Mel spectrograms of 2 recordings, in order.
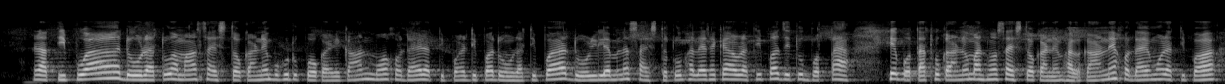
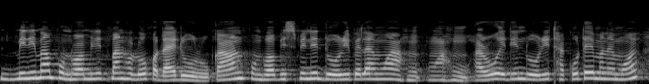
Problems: constant background noise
